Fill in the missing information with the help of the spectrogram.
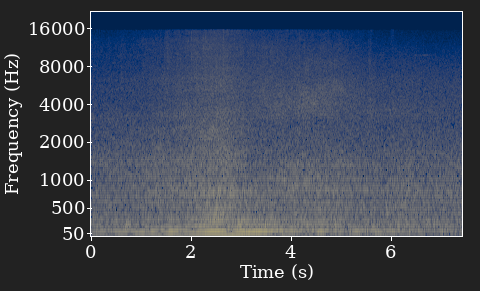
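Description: A car passing by, its engine hum and tyre noise swelling to a peak about three seconds in and then fading away.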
